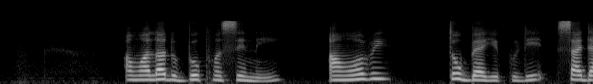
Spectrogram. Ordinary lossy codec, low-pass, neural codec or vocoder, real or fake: none; none; codec, 16 kHz, 0.2 kbps, FocalCodec; fake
